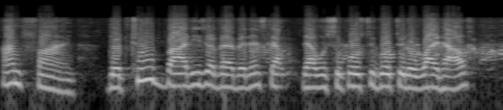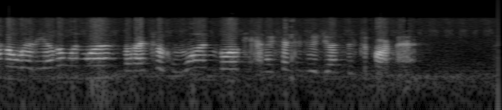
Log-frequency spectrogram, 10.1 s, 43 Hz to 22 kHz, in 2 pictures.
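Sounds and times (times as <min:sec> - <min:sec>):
voices on speakerphone: 0:00.0 - 0:09.4.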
